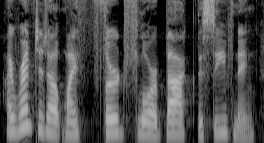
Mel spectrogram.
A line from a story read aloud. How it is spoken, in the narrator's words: said Mrs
